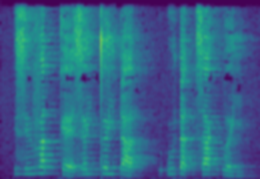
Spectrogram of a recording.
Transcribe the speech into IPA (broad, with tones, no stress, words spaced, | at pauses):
zɨ˨˦va˦˥t̚ kɛ˧˩zə˧j t̪ə˧j ɗa˨˩t̚ | ʔu˨˦ɗa˨˩t̚ sa˦˥k̚və˨˩j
